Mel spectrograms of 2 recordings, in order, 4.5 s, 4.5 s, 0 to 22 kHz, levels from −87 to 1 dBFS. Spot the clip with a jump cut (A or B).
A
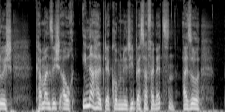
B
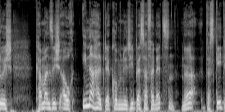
B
